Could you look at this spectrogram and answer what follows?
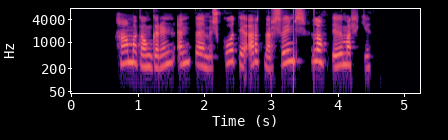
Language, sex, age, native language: Icelandic, female, 30-39, Icelandic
